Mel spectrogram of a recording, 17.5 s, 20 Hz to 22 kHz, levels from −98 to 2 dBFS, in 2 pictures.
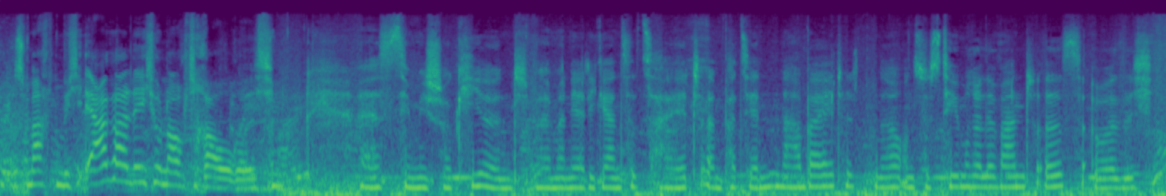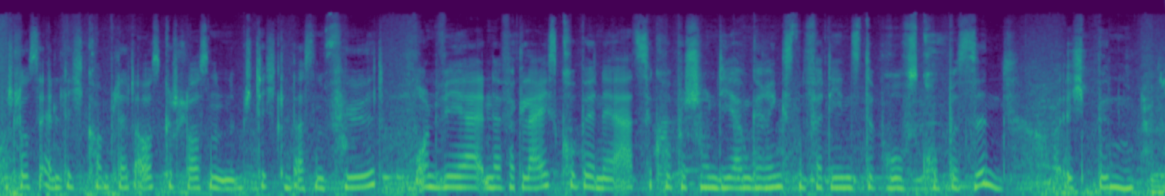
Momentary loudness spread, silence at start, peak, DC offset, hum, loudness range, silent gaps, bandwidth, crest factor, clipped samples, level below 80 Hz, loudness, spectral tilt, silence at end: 3 LU; 0 s; -12 dBFS; under 0.1%; none; 1 LU; none; 16 kHz; 14 dB; under 0.1%; -38 dBFS; -26 LUFS; -5 dB/octave; 0 s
